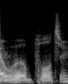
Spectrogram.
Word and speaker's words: Poulter: Poulter? – Yeah, Will Poulter.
